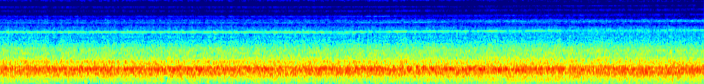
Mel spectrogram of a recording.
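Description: A loud, steady roar with a faint high whine runs through the whole spin, the typical sound of worn drum bearings.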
